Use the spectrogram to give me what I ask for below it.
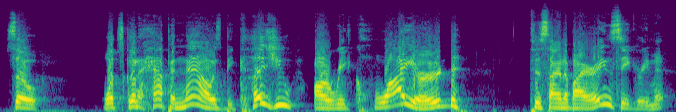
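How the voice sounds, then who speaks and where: A man's voice: fairly high pitch, sing-song, unhurried. A man working as a real estate agent, explaining things frankly and casually, often checking in with "okay?".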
